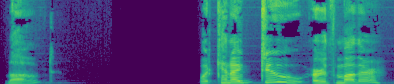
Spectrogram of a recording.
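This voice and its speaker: A terrified, devoted man begging an unseen goddess, his voice pushed up high and whimpering, words leaping up and down, as a male storyteller plays him. It is recorded dry and close. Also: big pitch swings, slow pace, a bit bright, no echo, heavily acted. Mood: pleading. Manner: pleading, whimpering, raised pitch. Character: frightened, devoted naked man in a forest.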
